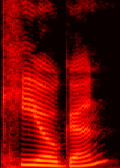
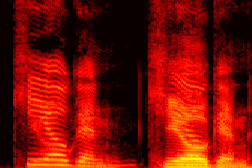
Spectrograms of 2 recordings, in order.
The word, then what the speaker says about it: Keoghan: Wait, it's literally pronounced Keoghan. Hold on, wait. He says it. Keoghan.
